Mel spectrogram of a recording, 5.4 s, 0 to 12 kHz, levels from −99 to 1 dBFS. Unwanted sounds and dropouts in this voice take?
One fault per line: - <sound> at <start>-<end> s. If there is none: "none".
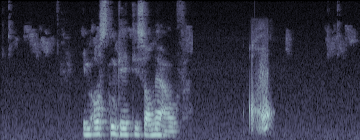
- laugh at 3.6-4.1 s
